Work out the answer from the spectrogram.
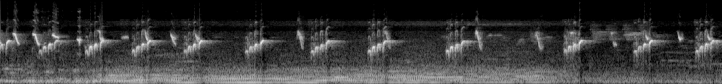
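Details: Lively kutilang emas bulbul song for training cage birds: bursts of fast rising chirps and high clipped notes over a noticeable low rumbling background.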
